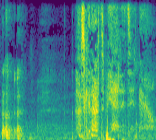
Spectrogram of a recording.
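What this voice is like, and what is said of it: Whispering. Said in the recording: “why I'm whispering? ... is whispering”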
